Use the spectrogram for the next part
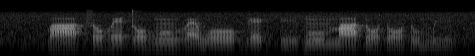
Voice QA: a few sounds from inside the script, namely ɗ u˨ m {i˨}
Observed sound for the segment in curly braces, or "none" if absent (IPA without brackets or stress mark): i˨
